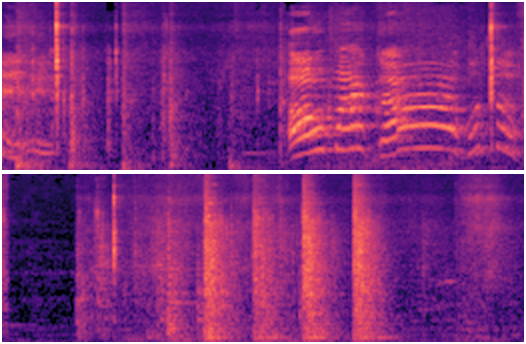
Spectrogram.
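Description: A fist banging on a wooden door, several heavy blows in the second half, after a raised voice.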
